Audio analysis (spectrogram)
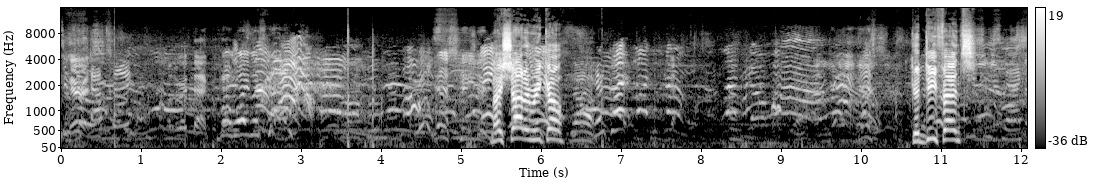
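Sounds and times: children shouting while playing: 1.1 - 10.2.

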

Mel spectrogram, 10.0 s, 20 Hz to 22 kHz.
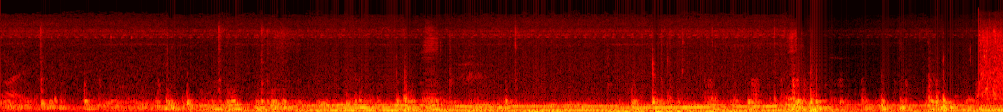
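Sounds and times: boat motor hum: 0.0 - 10.0
rush of wind and water: 0.0 - 10.0
low knocks in a boat: 0.3 - 10.0.

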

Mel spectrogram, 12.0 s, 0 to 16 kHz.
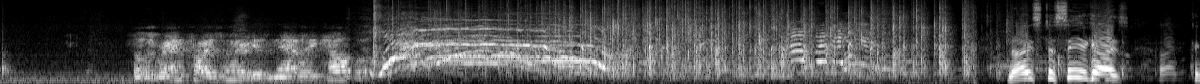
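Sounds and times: clapping: 3.7 - 10.2
children screaming and cheering: 3.8 - 6.2.

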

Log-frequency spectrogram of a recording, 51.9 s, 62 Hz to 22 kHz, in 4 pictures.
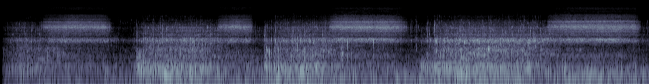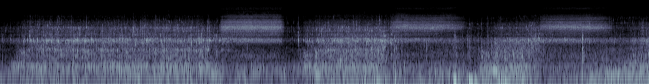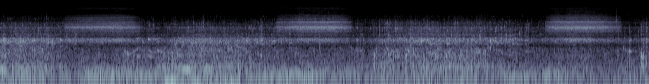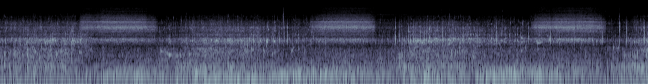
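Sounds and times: hissing regulator inhale: 0.9 - 2.3, 4.4 - 5.2, 6.6 - 8.2, 11.0 - 12.9, 17.4 - 18.8, 20.8 - 22.4, 23.8 - 25.3, 27.2 - 28.8, 31.5 - 33.1, 36.9 - 38.4, 40.6 - 42.2, 45.1 - 46.6, 49.6 - 51.1
gurgle of exhaled bubbles: 2.6 - 4.5, 5.2 - 7.0, 8.3 - 11.2, 13.0 - 17.4, 18.8 - 21.1, 21.8 - 24.0, 25.1 - 27.6, 28.2 - 31.9, 33.0 - 37.3, 38.4 - 40.8, 42.0 - 51.9.

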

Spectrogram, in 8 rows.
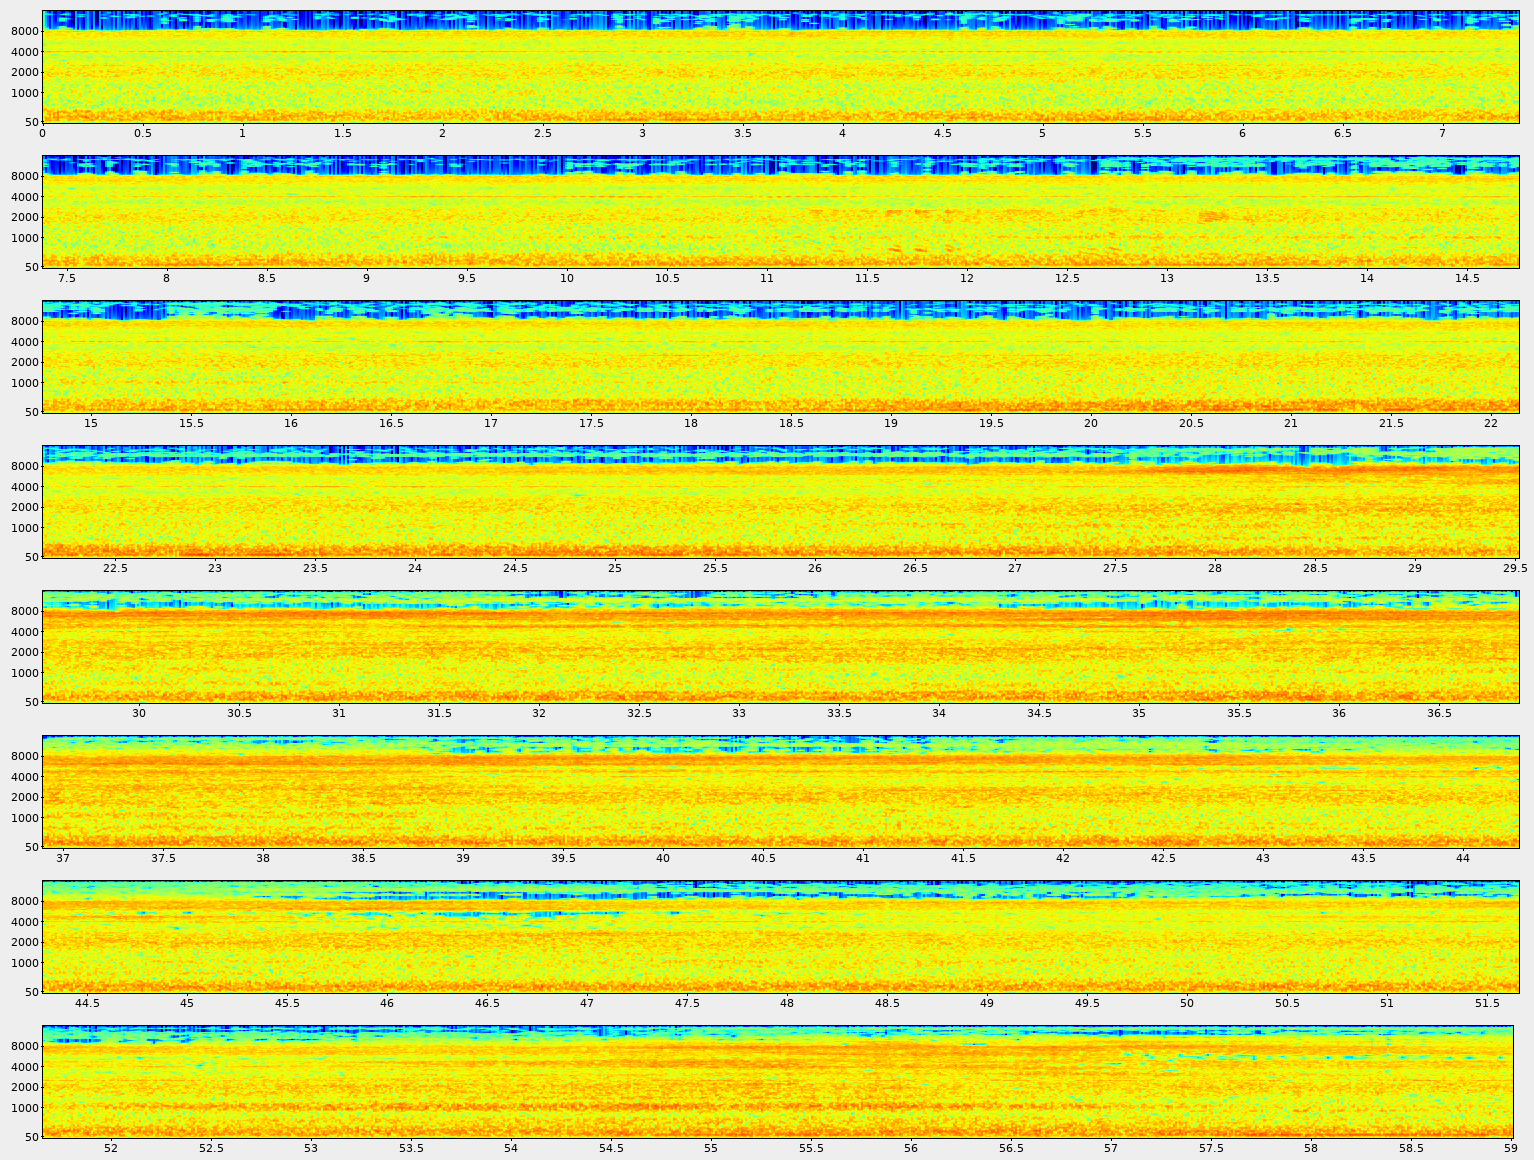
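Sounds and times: faint high whine: 0.0 - 59.0
machinery rushing noise: 7.1 - 59.0.

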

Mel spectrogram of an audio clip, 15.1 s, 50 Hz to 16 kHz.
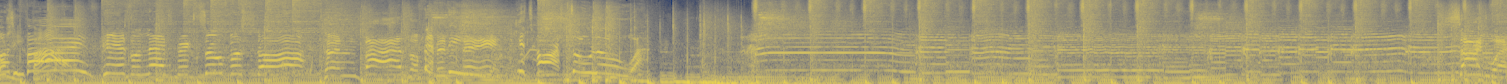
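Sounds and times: steady drum beat: 0.0 - 15.0.

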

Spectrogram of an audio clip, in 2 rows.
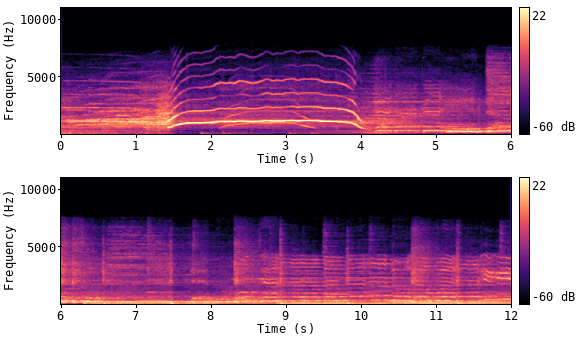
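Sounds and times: audience screaming: 0.0 - 4.7
live band music: 5.7 - 12.0.

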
